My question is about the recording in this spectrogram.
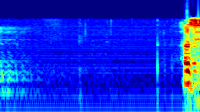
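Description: A man's voice through a microphone and loudspeaker system dies away, leaving only a faint steady electrical hum from the sound system. Speech starts again just before the end.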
